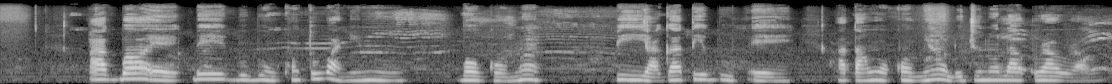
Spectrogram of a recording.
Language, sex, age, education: Yoruba, female, 15-29, tertiary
